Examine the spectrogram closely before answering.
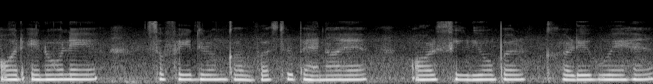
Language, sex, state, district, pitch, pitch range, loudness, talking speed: Hindi, female, Haryana, Rohtak, 225 Hz, 220-230 Hz, -12 LUFS, 130 wpm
